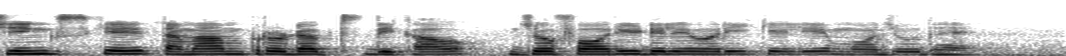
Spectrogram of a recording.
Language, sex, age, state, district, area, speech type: Urdu, male, 60+, Maharashtra, Nashik, urban, read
